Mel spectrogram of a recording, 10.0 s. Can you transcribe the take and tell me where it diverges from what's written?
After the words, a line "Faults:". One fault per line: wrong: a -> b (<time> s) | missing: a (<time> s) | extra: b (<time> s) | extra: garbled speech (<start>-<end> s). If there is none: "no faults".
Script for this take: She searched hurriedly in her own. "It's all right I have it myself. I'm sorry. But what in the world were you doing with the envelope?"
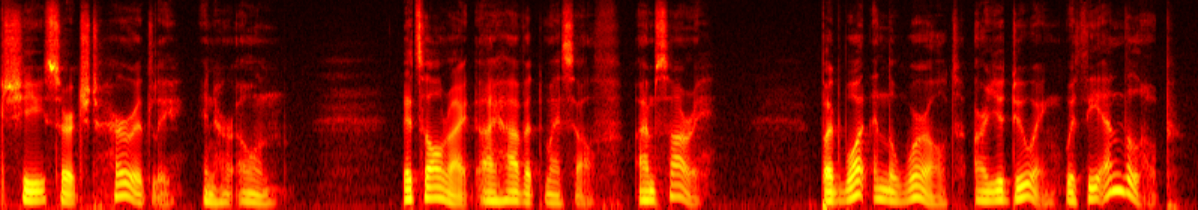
She searched hurriedly in her own. "It's all right I have it myself. I'm sorry. But what in the world are you doing with the envelope?"
Faults:
wrong: were -> are (8.1 s)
